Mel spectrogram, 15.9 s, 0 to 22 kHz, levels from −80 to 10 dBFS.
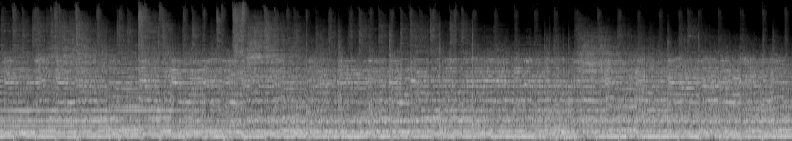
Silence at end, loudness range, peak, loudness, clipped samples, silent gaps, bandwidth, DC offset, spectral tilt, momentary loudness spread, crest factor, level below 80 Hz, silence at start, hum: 0 s; 0 LU; -4 dBFS; -15 LUFS; under 0.1%; none; 17.5 kHz; under 0.1%; -6.5 dB/octave; 1 LU; 12 dB; -44 dBFS; 0 s; none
